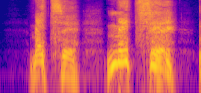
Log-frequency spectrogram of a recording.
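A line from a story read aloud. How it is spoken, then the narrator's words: Roaring with each blow. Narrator (German): brüllte er mit jedem Hieb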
